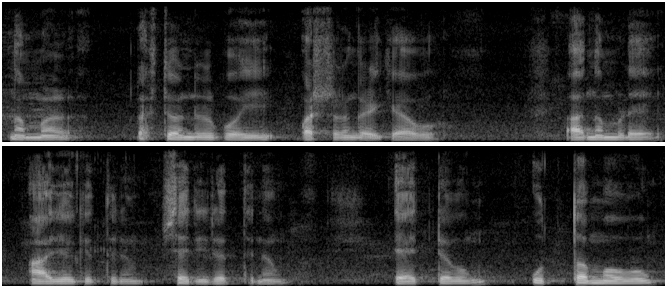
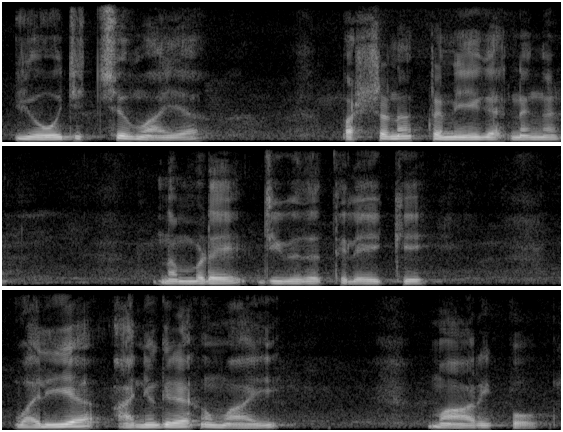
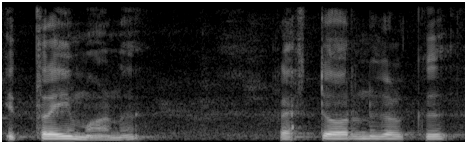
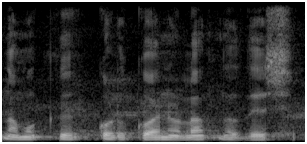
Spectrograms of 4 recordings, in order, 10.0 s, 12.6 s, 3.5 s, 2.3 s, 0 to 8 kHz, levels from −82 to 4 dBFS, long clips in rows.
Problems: low volume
